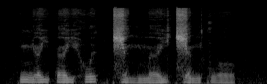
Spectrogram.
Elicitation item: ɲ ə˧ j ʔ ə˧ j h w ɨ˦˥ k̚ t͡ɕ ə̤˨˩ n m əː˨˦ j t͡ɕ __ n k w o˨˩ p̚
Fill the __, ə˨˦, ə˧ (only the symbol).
ə˨˦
